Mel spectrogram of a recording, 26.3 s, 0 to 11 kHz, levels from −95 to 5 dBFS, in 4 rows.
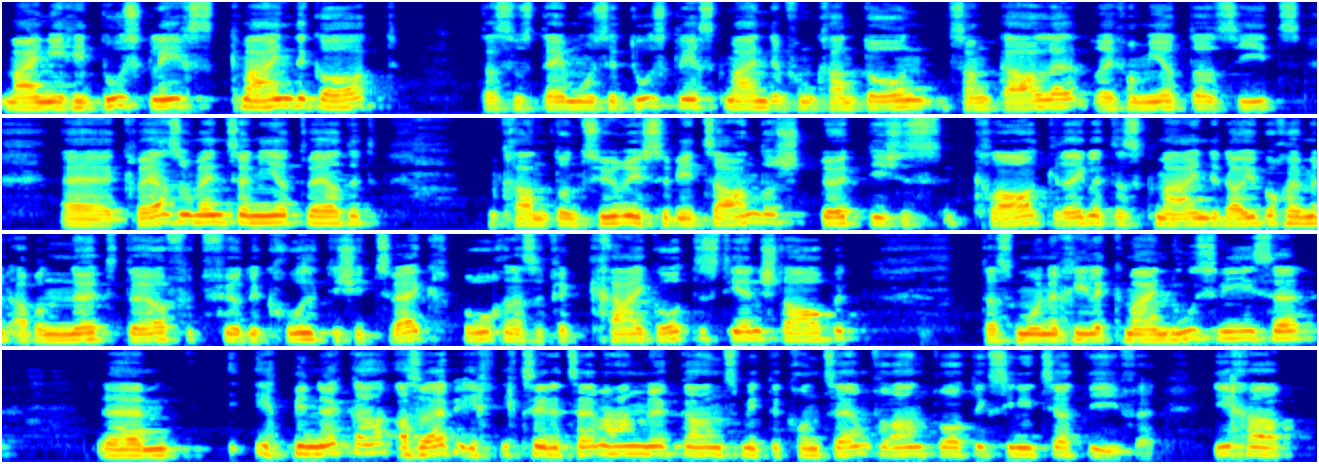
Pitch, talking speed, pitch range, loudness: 150 Hz, 165 wpm, 135-165 Hz, -24 LUFS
